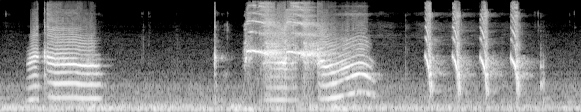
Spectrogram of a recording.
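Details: Talking Indian ringneck parrot uttering a drawn-out harmonic phrase, then a longer wavering speech-like sequence, followed by four short clipped squawks in quick succession.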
